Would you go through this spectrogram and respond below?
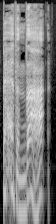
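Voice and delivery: high, astonished echo; taken aback, pitched high; gasped. A narrator's reading. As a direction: gasp it in disbelief. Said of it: "Coco gasped".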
